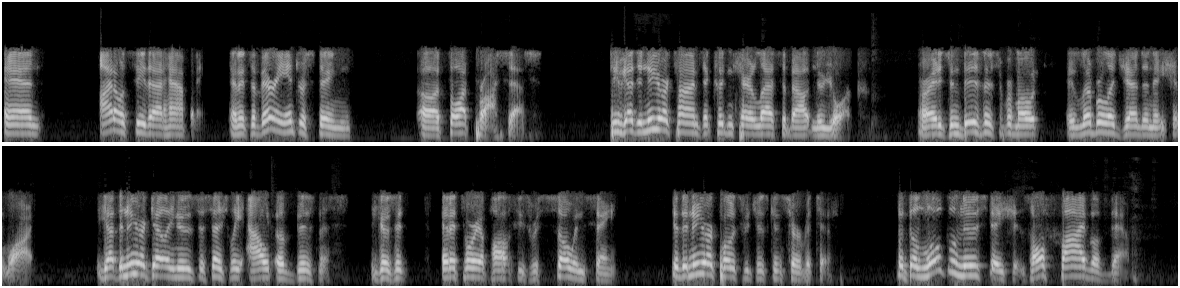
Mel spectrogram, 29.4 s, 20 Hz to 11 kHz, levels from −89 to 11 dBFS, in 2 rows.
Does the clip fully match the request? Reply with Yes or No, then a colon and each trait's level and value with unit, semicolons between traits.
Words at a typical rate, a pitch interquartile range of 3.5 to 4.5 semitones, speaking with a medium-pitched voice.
Yes: average, 155 wpm; average, 4.2 semitones; medium, 160 Hz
